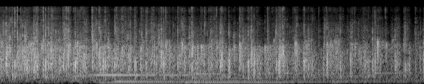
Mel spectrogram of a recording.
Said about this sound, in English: Thank you for the worship. Amen. If you would enjoy, yeah, give them a hand clap. That's okay.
